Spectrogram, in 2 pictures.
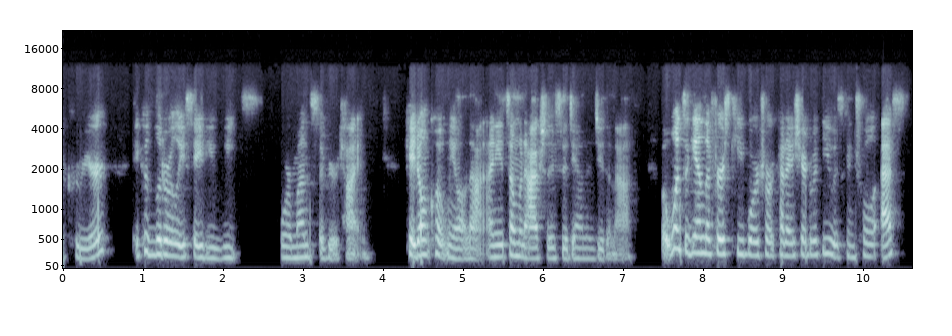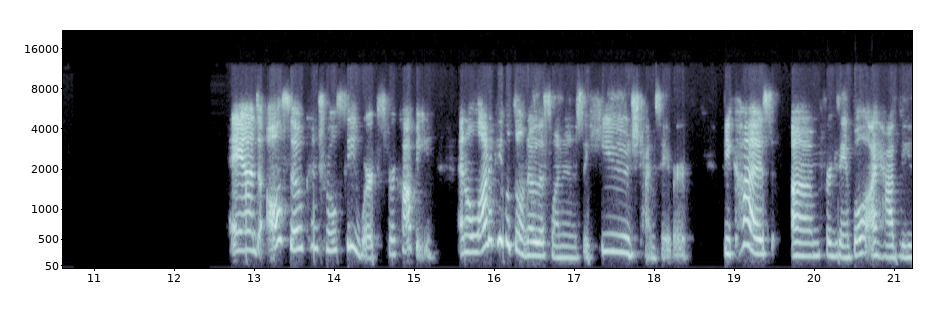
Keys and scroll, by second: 13.9 ctrl+c.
